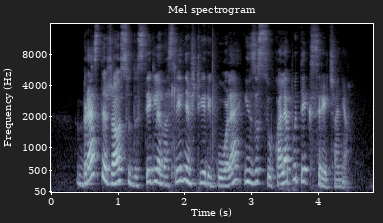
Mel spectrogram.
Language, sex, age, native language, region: Slovenian, female, 18-29, Slovenian, Drava region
